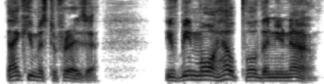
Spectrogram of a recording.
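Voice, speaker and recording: A man voicing a sharp, precise gentleman detective who questions people with dry irony. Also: medium pitch, very animated, normal speed, dry recording, pitched above the performer's own voice. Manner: crisp, probing, dryly ironic. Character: sharp, precise male detective, middle-aged.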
